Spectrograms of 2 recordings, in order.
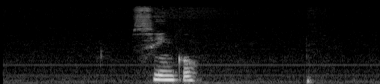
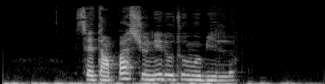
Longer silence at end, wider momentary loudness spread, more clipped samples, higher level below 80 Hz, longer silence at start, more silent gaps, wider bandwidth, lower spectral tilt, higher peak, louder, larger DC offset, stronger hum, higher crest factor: first, 0.7 s vs 0.1 s; first, 24 LU vs 10 LU; neither; second, -56 dBFS vs -40 dBFS; first, 1.35 s vs 0.05 s; neither; about the same, 16 kHz vs 16.5 kHz; first, -7 dB/octave vs -4.5 dB/octave; about the same, -4 dBFS vs -2 dBFS; about the same, -18 LUFS vs -19 LUFS; neither; first, 60 Hz at -55 dBFS vs none; about the same, 18 dB vs 18 dB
